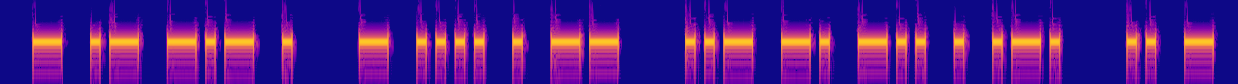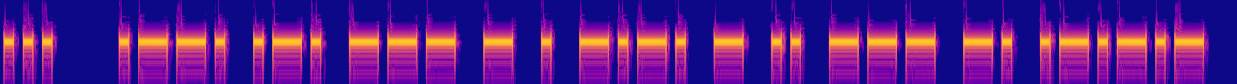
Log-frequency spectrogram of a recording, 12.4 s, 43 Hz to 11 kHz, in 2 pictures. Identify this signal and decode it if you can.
Morse code, heard as a keyed tone, about 25 wpm, 700 Hz. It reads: TAKE THEM UNDER ITS PROTECTION.
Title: Sentences from Top 1600 Words 25wpm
